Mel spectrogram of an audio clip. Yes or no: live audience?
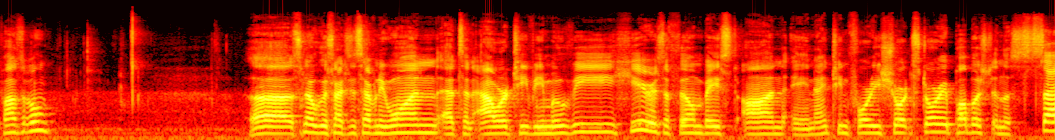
no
